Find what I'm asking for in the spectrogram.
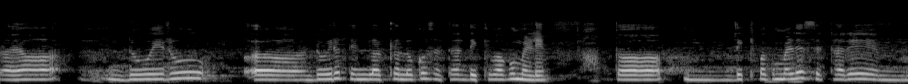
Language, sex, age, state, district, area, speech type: Odia, female, 18-30, Odisha, Ganjam, urban, spontaneous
